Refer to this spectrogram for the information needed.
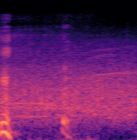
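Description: A steady wash of clapping runs through the whole moment, a dense, even patter of many hands at moderate volume, with a brief vocal sound at the start and another midway.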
